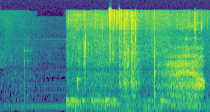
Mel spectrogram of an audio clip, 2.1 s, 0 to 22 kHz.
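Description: Near silence, then from about two-thirds of a second in a faint voice and breathing, growing louder toward the end. It is picked up close on a cheap Temu copy of a Neumann U87 condenser microphone.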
